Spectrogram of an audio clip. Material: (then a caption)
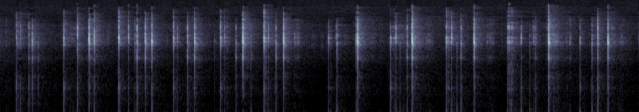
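Wood. An empty, light-coloured hollow wooden bowl is held up and tapped and scratched with a thin wooden stick and fingers. About thirty quick, dry, bright clicks and taps come in uneven clusters, with short scratchy brushes between them. Each hit dies away almost instantly, leaving no ring and almost no low end.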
